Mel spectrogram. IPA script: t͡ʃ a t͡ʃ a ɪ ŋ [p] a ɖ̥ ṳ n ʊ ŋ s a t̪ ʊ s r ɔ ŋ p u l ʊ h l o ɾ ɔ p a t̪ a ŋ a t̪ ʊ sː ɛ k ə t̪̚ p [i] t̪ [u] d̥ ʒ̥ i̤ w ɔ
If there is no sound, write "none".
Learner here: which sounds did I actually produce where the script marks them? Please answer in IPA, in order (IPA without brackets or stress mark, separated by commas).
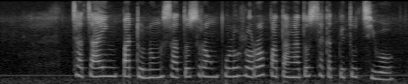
p, i, u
